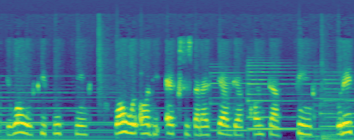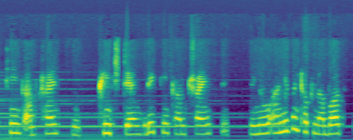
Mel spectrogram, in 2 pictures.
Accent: Nigeria; I'm just every Christian Nigerian girl

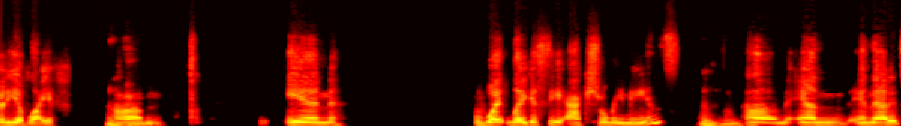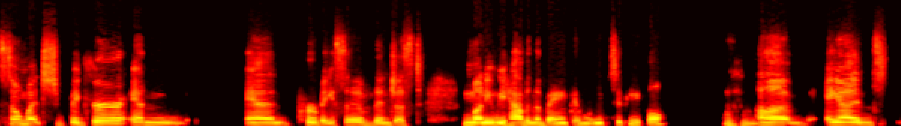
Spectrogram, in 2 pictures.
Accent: South Dakota, United States; I grew up in South Dakota

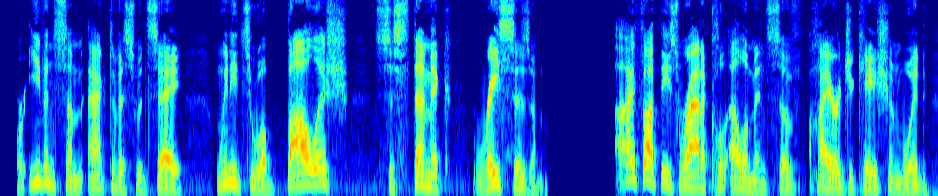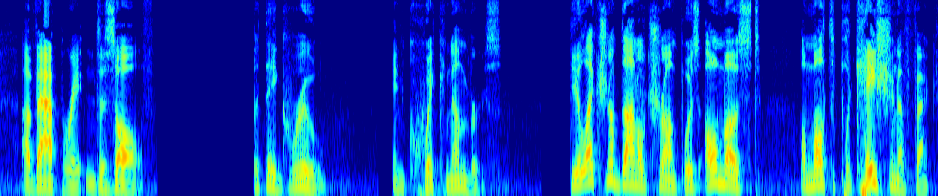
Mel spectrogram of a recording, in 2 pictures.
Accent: United States; I grew up in the Northwest suburbs

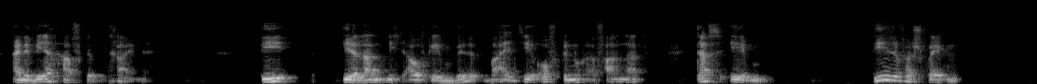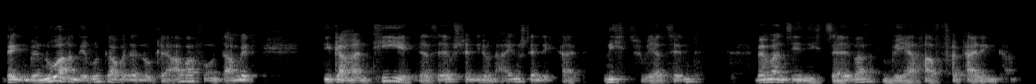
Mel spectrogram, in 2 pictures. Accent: Coburg, Bavaria, Germany; ich bin inzwischen 63 Jahre alt, ich bin an der innerdeutschen Grenze aufgewachsen in Coburg.

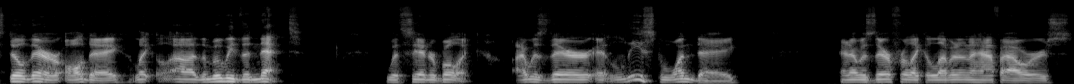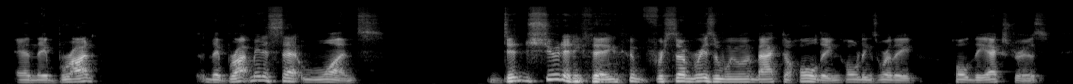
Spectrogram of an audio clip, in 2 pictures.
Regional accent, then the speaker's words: Ohio, United States; moved away as an adult; also born or lived in Southern California; now in Northern California, United States; So I grew up in Ohio

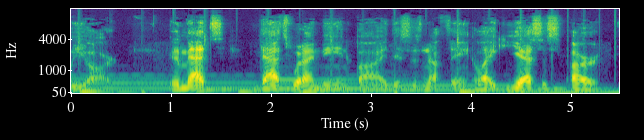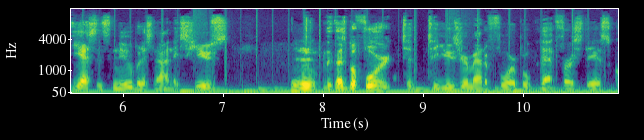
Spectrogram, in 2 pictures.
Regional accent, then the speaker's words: United States; everything that we've ever experienced as Americans

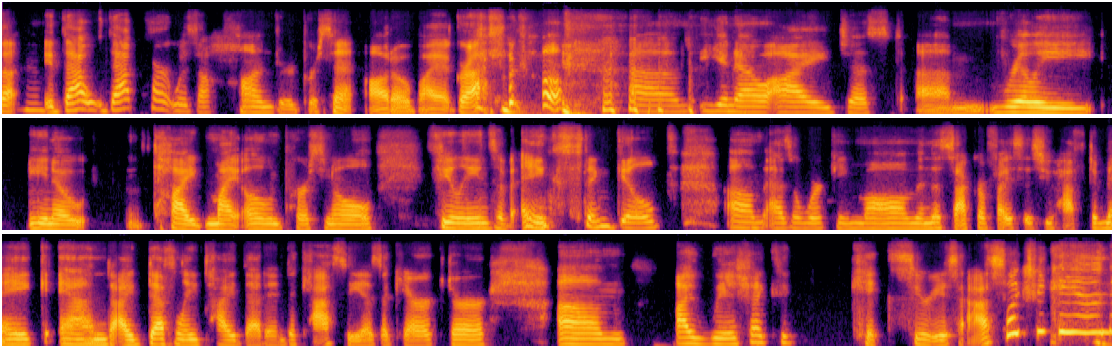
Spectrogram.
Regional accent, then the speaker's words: Santa Rosa, California, United States; I live in Sonoma County in Santa Rosa

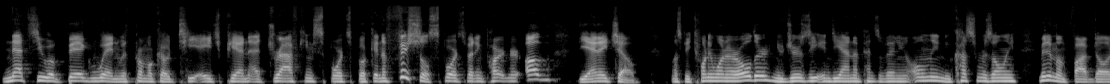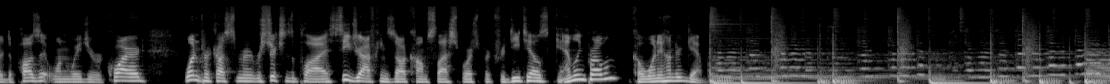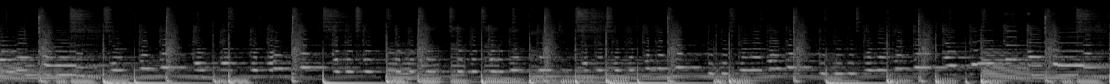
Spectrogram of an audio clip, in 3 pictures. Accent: Vancouver Island, British Columbia, Canada; I'm from Vancouver Island

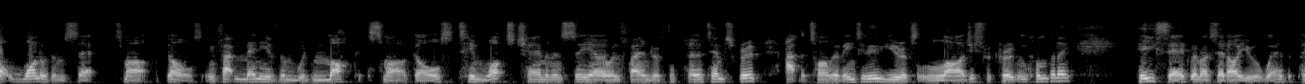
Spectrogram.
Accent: Birmingham, West Midlands, United Kingdom; I'm a Brummie

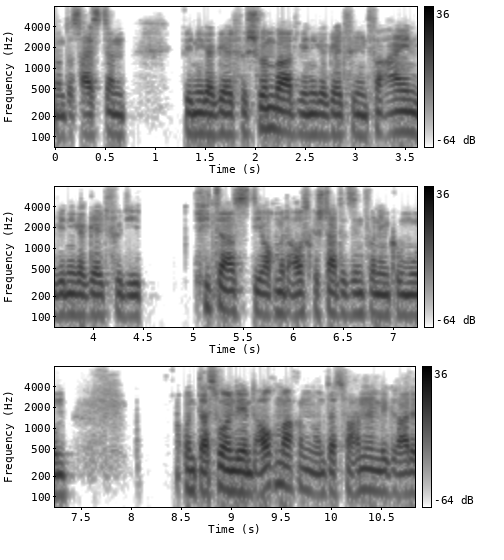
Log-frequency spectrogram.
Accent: Lower Saxony, Germany; bei uns in Niedersachsen

